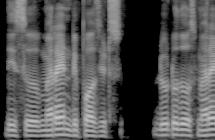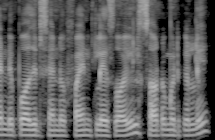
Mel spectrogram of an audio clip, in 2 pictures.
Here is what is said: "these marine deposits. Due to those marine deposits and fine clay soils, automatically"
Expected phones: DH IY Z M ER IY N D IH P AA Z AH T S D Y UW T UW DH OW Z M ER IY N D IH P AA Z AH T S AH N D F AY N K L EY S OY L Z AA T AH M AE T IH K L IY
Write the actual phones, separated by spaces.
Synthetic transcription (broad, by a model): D IY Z M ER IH N D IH P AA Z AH T S D Y UW T UW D OW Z M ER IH N D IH P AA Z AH T S AH N D F AY N K L EY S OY L S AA T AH M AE T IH K L IY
